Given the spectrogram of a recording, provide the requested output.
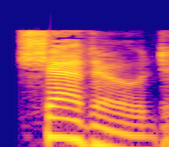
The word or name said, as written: shadowed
